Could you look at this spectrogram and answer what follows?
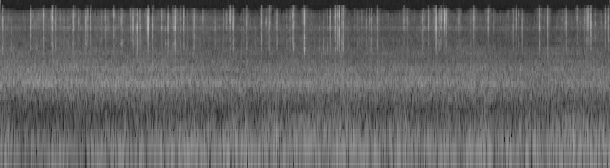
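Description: Wind buffeting the microphone in a steady low rumble, with faint, irregular ticks scattered through it.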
